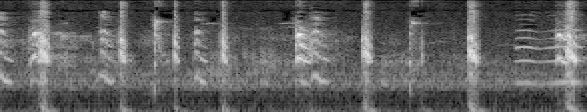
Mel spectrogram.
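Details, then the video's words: Eurasian coot calling in migration season: short, sharp, nasal notes spaced irregularly about every half second, a few paired or doubled, over a quiet background. "Tiếng Sâm Cầm mới nhất cho mùa mới chim di cư"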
